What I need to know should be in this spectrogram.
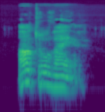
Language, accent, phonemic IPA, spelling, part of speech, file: French, Canada, /ɑ̃.tʁu.vɛʁ/, entrouvert, verb / adjective, LL-Q150 (fra)-entrouvert.wav
- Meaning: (verb) past participle of entrouvrir; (adjective) half-opened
